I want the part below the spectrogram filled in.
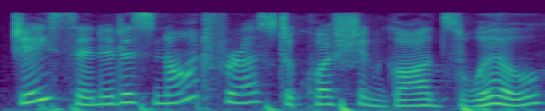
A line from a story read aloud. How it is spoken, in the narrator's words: finally exclaimed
